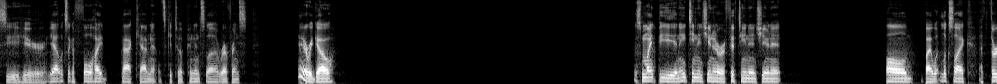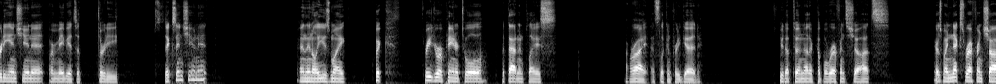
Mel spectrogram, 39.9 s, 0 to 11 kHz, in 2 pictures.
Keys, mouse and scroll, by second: 0.7-2.8 scroll up 12, 2.8 middle click, 3.1 middle click, 3.9 middle click, 4.4 middle click, 4.7 scroll down 2, 8.3 click, 11.8-14.2 drag, 15.1 click, 15.9 click, 16.6 click, 18.6-23.4 drag, 23.9 click, 24.6 click, 26.8 click, 27.7 click, 34.2-35.3 scroll up 6, 35.5 middle click, 35.5-37.1 scroll, 36.0 middle click, 36.3 middle click, 36.6 middle click, 36.9 middle click, 37.3 middle click, 37.6 middle click.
